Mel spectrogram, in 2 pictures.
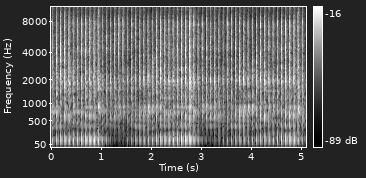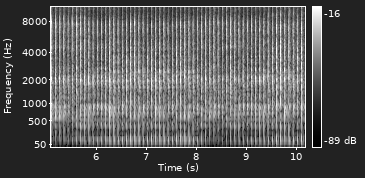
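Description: Handheld electric percussion adjusting instrument tapping rapidly and evenly against the upper back and neck. The taps come in stretches of about two seconds with a deeper thud, turning lighter after about five seconds in.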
